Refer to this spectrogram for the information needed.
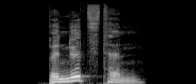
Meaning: inflection of benützen: 1. first/third-person plural preterite 2. first/third-person plural subjunctive II
- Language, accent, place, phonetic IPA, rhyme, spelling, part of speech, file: German, Germany, Berlin, [bəˈnʏt͡stn̩], -ʏt͡stn̩, benützten, adjective / verb, De-benützten.ogg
